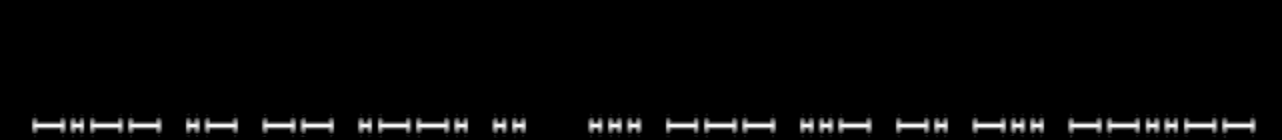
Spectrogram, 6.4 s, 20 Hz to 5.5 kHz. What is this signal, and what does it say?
Morse code, heard as a keyed tone, about 25 wpm, 600 Hz. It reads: YAMPI SOUND,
